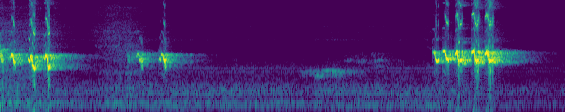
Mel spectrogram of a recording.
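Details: Sooty-headed bulbul song for luring other bulbuls to answer: a bubbly chattering burst, two softer notes, a low quiet warble, then a longer lively phrase of rapid bubbling notes.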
